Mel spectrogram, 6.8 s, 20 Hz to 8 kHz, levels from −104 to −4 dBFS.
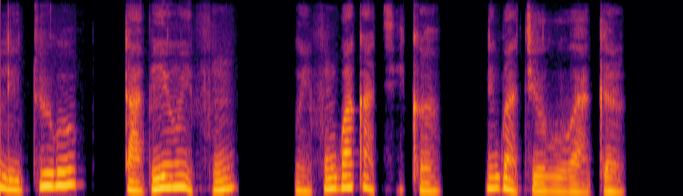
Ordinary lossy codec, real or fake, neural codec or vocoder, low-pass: none; real; none; none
